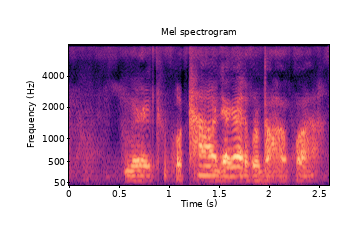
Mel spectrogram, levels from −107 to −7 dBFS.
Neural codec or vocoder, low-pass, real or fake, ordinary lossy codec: codec, 16 kHz, 1 kbps, FreqCodec, smaller model; none; fake; none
